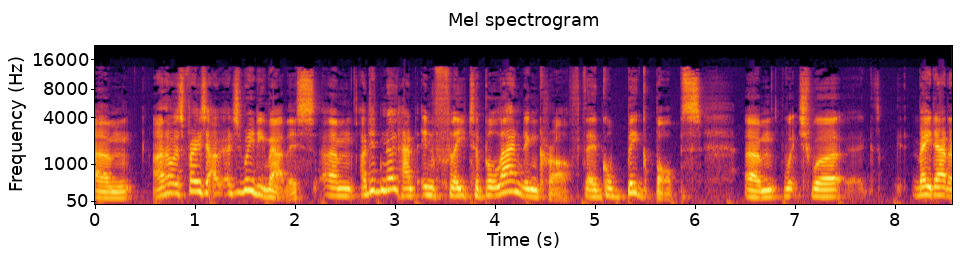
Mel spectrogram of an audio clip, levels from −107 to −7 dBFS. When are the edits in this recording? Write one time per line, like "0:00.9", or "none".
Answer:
0:03.0
0:05.1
